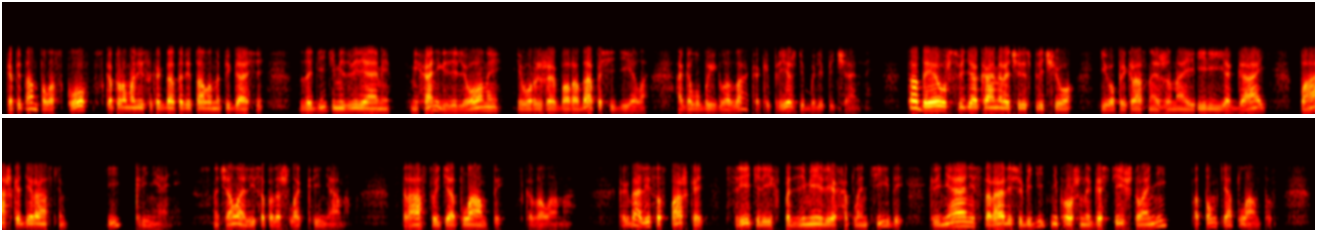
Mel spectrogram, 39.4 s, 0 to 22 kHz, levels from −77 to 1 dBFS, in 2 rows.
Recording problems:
phone-call audio; poor line; nothing above 3.5 kHz

